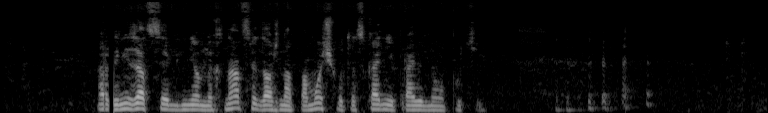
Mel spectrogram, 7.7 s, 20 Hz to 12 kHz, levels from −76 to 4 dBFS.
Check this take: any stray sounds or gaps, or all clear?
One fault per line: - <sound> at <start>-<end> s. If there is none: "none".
- dropout at 1.1-1.1 s
- laugh at 5.1-6.7 s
